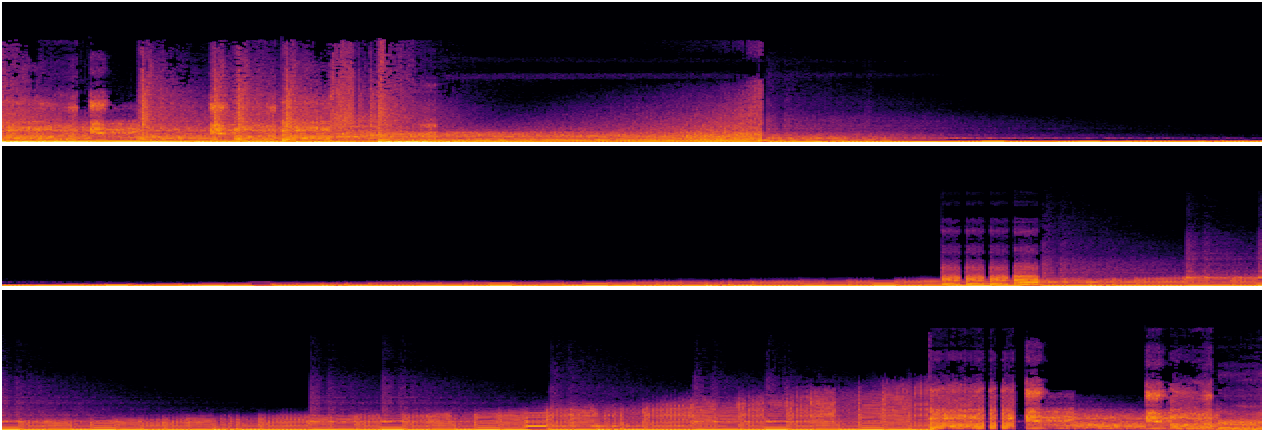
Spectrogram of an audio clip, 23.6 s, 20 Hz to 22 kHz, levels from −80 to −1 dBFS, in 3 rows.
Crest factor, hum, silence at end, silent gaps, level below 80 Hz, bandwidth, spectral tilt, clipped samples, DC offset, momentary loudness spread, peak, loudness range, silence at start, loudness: 16 dB; none; 0 s; none; -20 dBFS; 15 kHz; -6 dB/octave; under 0.1%; under 0.1%; 7 LU; 0 dBFS; 4 LU; 0 s; -17 LUFS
